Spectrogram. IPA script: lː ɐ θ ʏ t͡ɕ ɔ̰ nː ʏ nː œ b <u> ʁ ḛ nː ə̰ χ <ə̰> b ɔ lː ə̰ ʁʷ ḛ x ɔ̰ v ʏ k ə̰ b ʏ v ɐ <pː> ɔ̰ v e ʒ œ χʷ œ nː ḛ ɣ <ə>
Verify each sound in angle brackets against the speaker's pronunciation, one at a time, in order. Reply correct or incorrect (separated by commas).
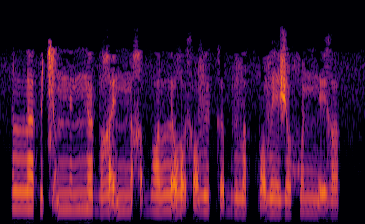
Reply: incorrect, correct, correct, incorrect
